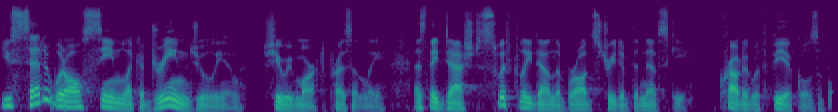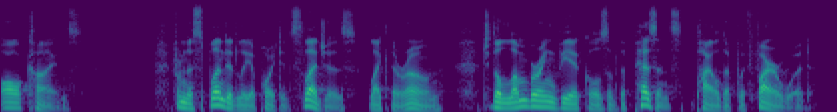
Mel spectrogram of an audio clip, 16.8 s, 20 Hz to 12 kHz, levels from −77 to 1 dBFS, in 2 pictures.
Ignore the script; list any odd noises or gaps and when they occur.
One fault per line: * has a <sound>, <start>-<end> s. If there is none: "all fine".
all fine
